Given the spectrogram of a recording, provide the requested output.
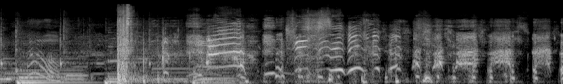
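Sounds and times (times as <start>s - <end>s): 
several people talking and laughing: 0.2s - 5.6s
shotgun blast sound effect: 1.2s - 2.0s.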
